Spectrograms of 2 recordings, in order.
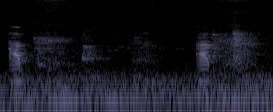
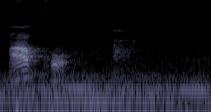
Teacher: Hamas ini adalah berangin, menghembus napas ya. Ketika huruf itu mati akan terdengar desisan napas ya.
